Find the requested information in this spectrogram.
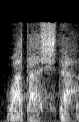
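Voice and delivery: softly, dropping to a breathy whisper; gentle whispered reassurance; hushed voice of Jesus. Acted. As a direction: say it low and close, like comfort.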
